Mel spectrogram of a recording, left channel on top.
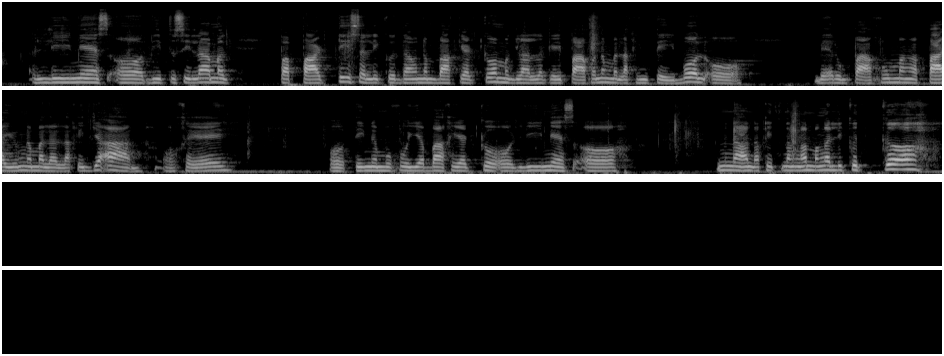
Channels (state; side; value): silent; right; digital silence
